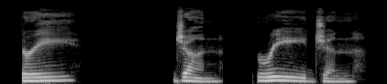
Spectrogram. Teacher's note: Emphasize re and keep jun light.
